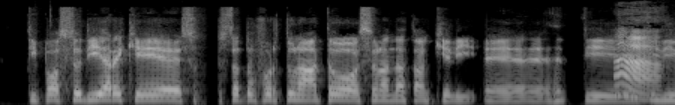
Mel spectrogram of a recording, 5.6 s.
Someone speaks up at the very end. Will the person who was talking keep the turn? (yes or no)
yes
